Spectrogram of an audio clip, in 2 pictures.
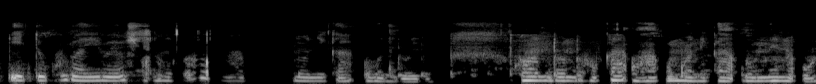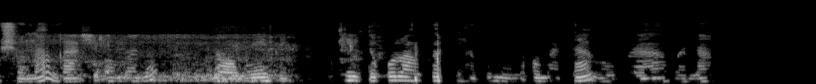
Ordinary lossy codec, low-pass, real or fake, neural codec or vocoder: Opus, 64 kbps; 7.2 kHz; real; none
